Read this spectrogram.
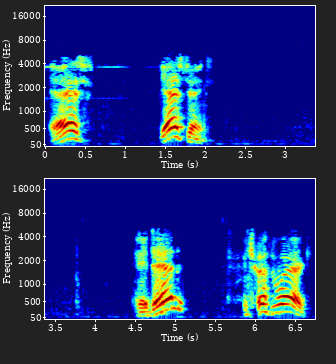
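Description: Husky, commanding radio-drama hero. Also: male voice, on the high side, exaggerated voice. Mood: assured. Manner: commanding, assured. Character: masked male vigilante who is secretly a newspaper boss. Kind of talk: 1940s radio acting. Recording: muffled vintage radio recording.

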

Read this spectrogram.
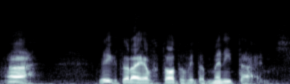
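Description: A man playing a proud, protective old violin maestro in radio drama, speaking haltingly and repeating words. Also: low voice, level tone, slight background noise, close to an everyday voice. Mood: proud, resolute. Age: older. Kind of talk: 1940s radio drama acting. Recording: dull old radio recording.

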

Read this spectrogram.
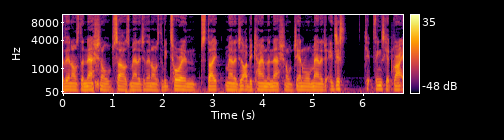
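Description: A middle-aged man talks casually as an interview guest. His voice sits a little low, and he rambles, often stopping to correct himself partway through a sentence. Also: sharp tone. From Australia. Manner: rambling, self-correcting storyteller.

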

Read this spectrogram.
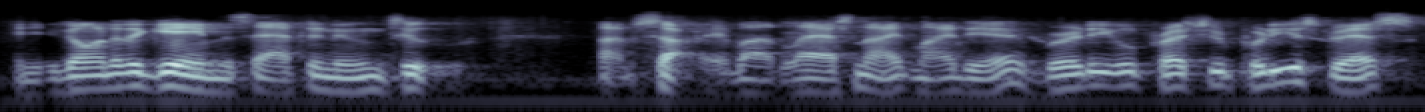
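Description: A man's voice: on the low side, a little fast, breathy edge. A man playing a pompous, fussy middle-aged uncle in 1940s radio comedy style, chuckling and theatrical. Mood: doting. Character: blustery, fussy middle-aged uncle guarding his teenage niece. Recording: noisy, muffled old radio recording.

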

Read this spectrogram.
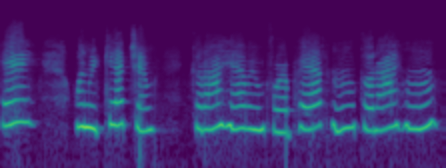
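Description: A woman's voice: extremely high pitch, flat delivery, measured pace. A woman playing an eager, mischievous little girl, pleading and inquisitive, in a 1950s radio comedy.

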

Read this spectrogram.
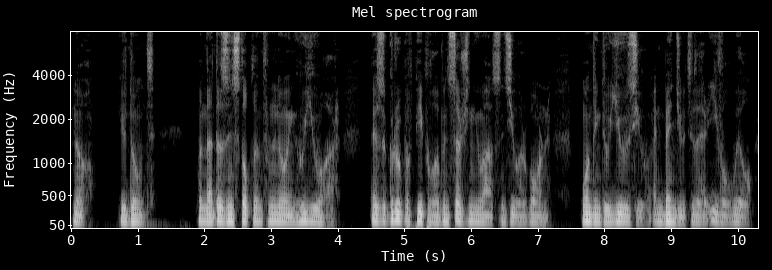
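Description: A man playing a grave, weary, aging uncle in an audiobook, protective and regretful, with a subdued, measured delivery. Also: lowish voice, little pitch movement, dark tone, no echo. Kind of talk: audiobook character dialogue.

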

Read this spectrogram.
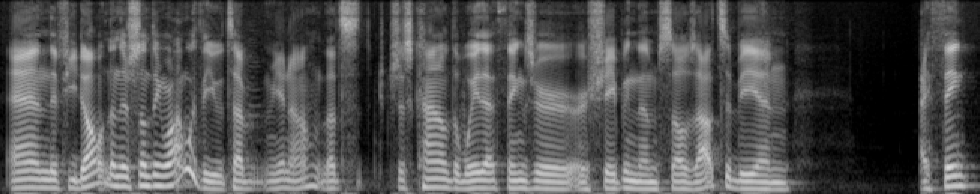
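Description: Clear-voiced American man chatting candidly. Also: medium pitch, normal speed. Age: early 30s. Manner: candid, swears casually. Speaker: podcast host. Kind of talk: casual conversational chat.

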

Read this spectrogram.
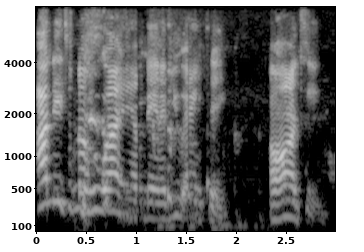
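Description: A woman's voice: medium pitch, wildly swooping pitch, brisk, a crowd in the background. A woman in her forties bantering casually in a group chat, teasing and playfully challenging. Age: 40s. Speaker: panelist on a TV recap livestream.

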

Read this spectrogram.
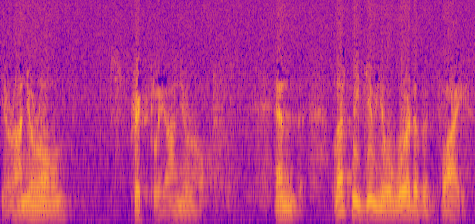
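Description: Commanding officer for vintage radio play: husky, terse, authoritative, dry wit, dull lo-fi sound. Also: male voice, mid-range voice. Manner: brisk, terse, authoritative, dryly sardonic. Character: stern, dry, commanding army major briefing subordinates. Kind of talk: old-time radio drama acting. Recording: muffled vintage radio recording.

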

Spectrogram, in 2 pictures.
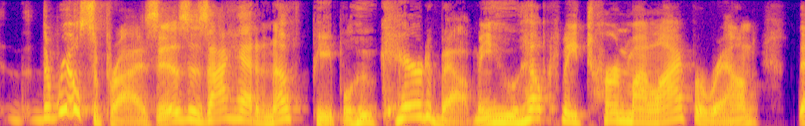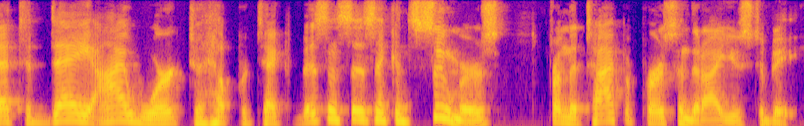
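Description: A man's voice: a little high, sing-song, normal speed, breathy edge. A middle-aged man delivering an informal solo podcast monologue as host, in a theatrical, folksy and emphatic manner with rhetorical questions.

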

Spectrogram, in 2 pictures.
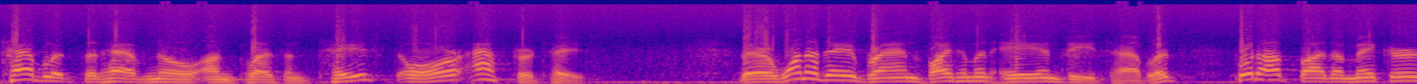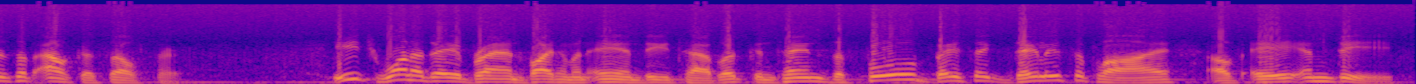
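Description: A man's voice: fairly high pitch, phone-quality sound. An American man reading a scripted 1940s radio advertisement, earnest and persuasive. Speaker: commercial announcer. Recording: thin, band-limited vintage radio broadcast.

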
